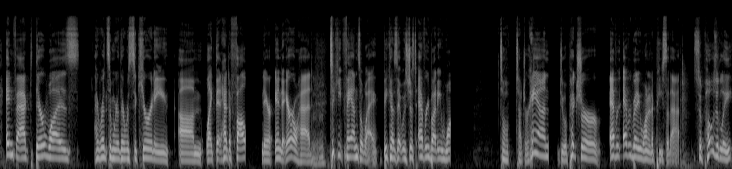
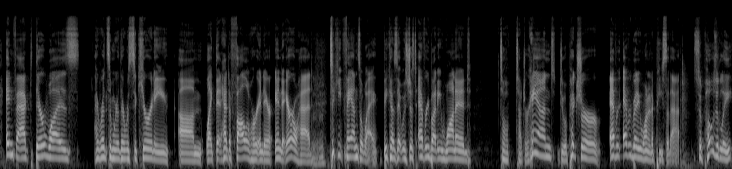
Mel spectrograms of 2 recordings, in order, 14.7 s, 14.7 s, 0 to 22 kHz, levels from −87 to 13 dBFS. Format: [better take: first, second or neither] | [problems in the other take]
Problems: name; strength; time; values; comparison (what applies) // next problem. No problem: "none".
second | audio cutting out; at 5 s, at 9 s and at 11 s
